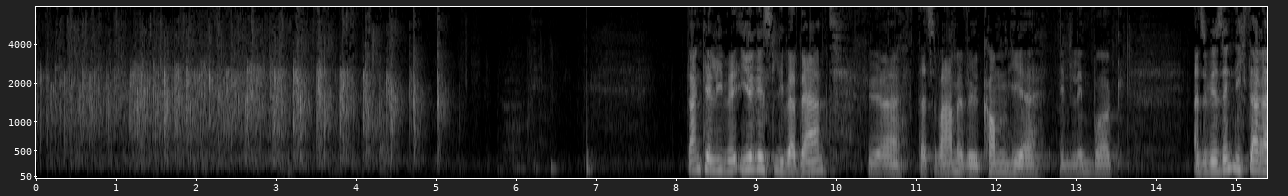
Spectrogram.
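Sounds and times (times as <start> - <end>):
audience applause: 0.0 - 5.3
speech: 8.2 - 13.6, 14.5 - 15.3.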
